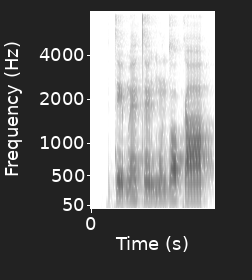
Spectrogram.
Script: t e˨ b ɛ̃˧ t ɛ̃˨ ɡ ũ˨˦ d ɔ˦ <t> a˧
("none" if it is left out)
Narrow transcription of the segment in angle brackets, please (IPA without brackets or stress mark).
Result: k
